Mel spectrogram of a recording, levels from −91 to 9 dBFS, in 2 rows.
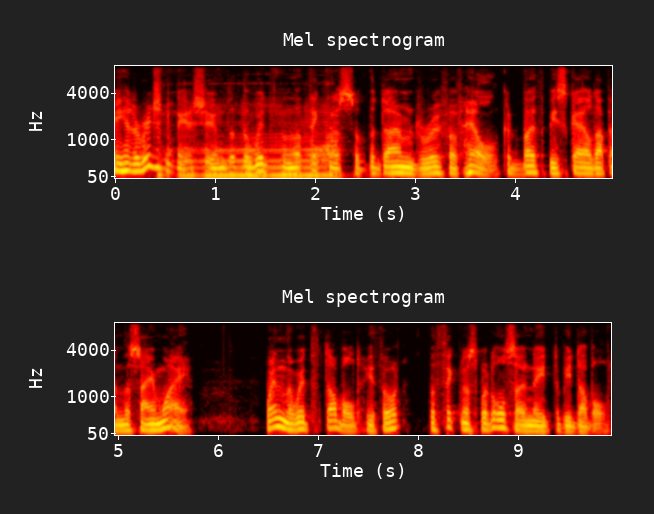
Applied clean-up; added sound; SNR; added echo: neural mask model RNNoise.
